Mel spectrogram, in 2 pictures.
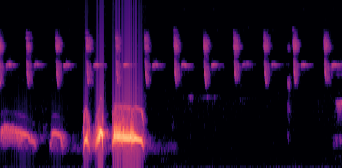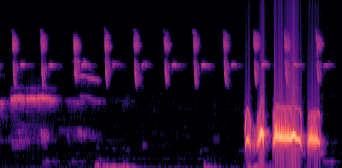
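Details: Spotted dove giving a 'thúc' coo to lure wild doves. A loud low phrase of double note and long coo is followed by a long quiet gap with faint low thumps, then the phrase repeats at the end.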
